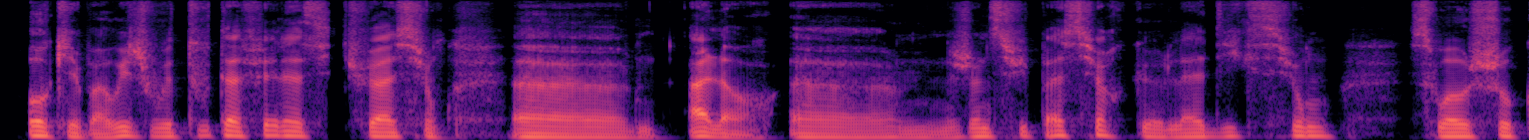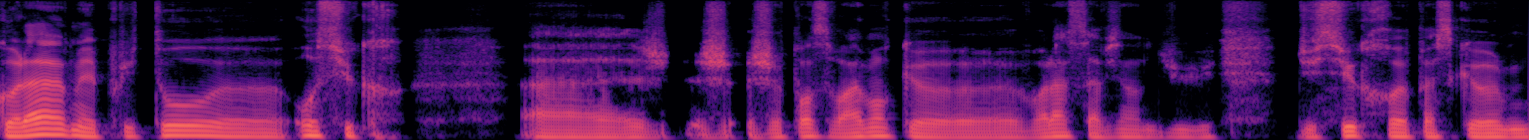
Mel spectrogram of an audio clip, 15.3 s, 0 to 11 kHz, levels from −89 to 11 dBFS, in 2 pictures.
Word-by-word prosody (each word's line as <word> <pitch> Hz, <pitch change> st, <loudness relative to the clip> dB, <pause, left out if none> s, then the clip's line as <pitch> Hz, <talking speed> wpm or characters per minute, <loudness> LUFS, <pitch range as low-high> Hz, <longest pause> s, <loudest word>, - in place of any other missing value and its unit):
OK, 105 Hz, -5 st, +5 dB
bah 80 Hz, -1 st, -1 dB
oui, 105 Hz, +2 st, +3 dB
je 100 Hz, -, 0 dB
vois 95 Hz, 0 st, 0 dB
tout 115 Hz, +5 st, -7 dB
à 115 Hz, -2 st, +7 dB
fait 120 Hz, +4 st, -1 dB
la 110 Hz, -2 st, +3 dB
situation. 95 Hz, -1 st, +1 dB, 0.4 s
Hem, 80 Hz, -3 st, +1 dB, 0.2 s
alors, 70 Hz, -8 st, +3 dB
hem, 80 Hz, -2 st, -3 dB
je 90 Hz, +5 st, -2 dB
ne 95 Hz, -, +2 dB
suis 95 Hz, +3 st, -2 dB
pas 115 Hz, +5 st, 0 dB
sûr 115 Hz, -3 st, -1 dB
que -, -, -4 dB
l'addiction 90 Hz, +4 st, -2 dB, 0.4 s
soit 95 Hz, -1 st, +3 dB
au 95 Hz, -, +5 dB
chocolat, 105 Hz, +8 st, +5 dB
mais 100 Hz, -6 st, +2 dB
plutôt, 115 Hz, +5 st, +1 dB
heu, 90 Hz, -3 st, -1 dB
au 115 Hz, +1 st, +2 dB
sucre. 110 Hz, -, -3 dB, 0.6 s
Heu, 80 Hz, -1 st, -2 dB
j 70 Hz, -, -7 dB
je -, -, -2 dB
je 85 Hz, -, -2 dB
pense 95 Hz, +2 st, -2 dB
vraiment 95 Hz, +4 st, +1 dB
que 75 Hz, -4 st, -3 dB
voilà, 85 Hz, +5 st, 0 dB
ça 85 Hz, -, -4 dB
vient 85 Hz, +1 st, -6 dB
du 80 Hz, 0 st, -9 dB, 0.4 s
du 85 Hz, -, -4 dB
sucre, 95 Hz, +1 st, +1 dB
parce 90 Hz, +1 st, -3 dB
que, 90 Hz, -, -2 dB
mmh, 85 Hz, 0 st, 0 dB
90 Hz, 175 wpm, -26 LUFS, 80-100 Hz, 0.6 s, à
